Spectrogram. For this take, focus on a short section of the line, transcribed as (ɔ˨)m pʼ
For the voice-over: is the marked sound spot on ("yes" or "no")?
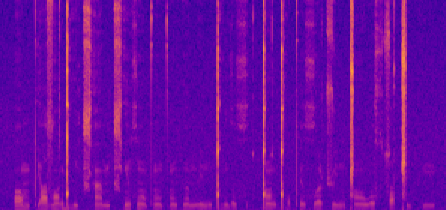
no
